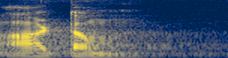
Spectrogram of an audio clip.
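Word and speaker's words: autumn: जैसे यहाँ लिखे हैं आटम, यम के बाद देखिए यन दिया है तो इस यन का उच्चारण क्या हो जाएगा, साइलेंट हो जाएगा।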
